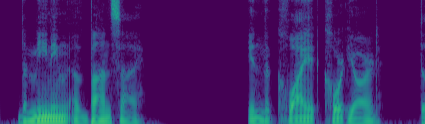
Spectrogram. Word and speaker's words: bonsai: Bonsai is pronounced roughly bonsai.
